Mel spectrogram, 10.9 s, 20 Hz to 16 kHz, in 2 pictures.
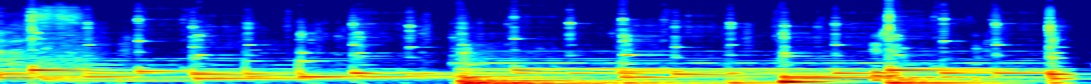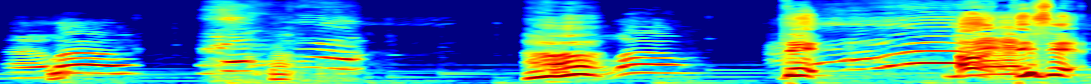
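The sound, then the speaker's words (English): Plinking keyboard notes give way to a killer whale that a woman trained to mimic human words such as "one, two, three" and "hello": four or five squeaky, warbling, voice-like bursts that swoop up and down in pitch, loud and strained. “The killer whale thing, where there was like a story saying like a woman had trained a killer whale to like say 1, 2, 3 and hello and stuff.”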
